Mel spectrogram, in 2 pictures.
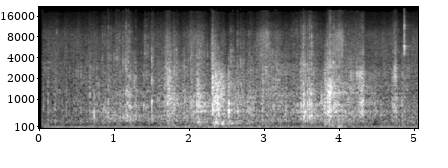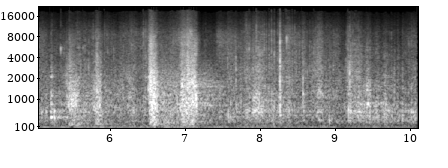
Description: Blade Against Throat; Duviri; Teshin

